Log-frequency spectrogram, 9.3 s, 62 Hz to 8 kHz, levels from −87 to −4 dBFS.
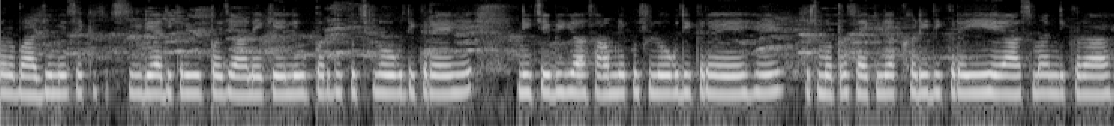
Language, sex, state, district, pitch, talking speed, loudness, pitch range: Hindi, female, Bihar, Gaya, 225 Hz, 245 wpm, -24 LUFS, 220-230 Hz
